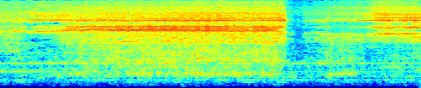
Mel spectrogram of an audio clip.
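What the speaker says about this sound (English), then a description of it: "So lead in with the front of the parting tool." A parting tool cuts into a resin banksia apple spinning on a wood lathe, giving a steady, close, bright scraping hiss that runs loud for a few seconds, dips briefly, then resumes.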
